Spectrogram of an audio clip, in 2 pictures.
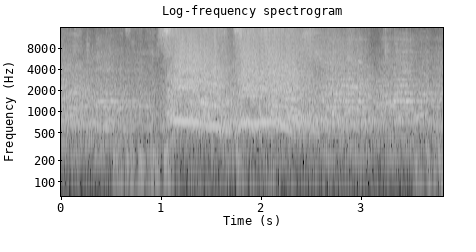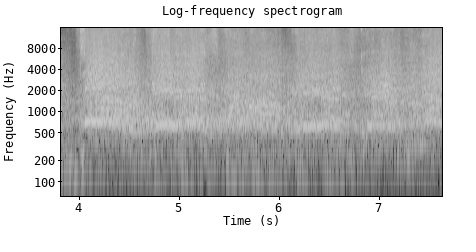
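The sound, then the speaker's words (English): A football stadium crowd roars from row 80 of the north end zone, a loud sustained wall of cheering that surges twice, with shrill yells rising above the roar. “But on row 80 in the north end zone, when the crowd goes wild,”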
